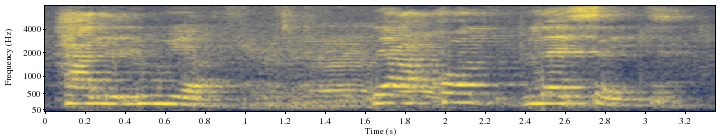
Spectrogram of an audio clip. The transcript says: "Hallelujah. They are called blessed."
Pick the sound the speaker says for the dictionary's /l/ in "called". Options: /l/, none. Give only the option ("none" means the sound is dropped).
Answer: none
